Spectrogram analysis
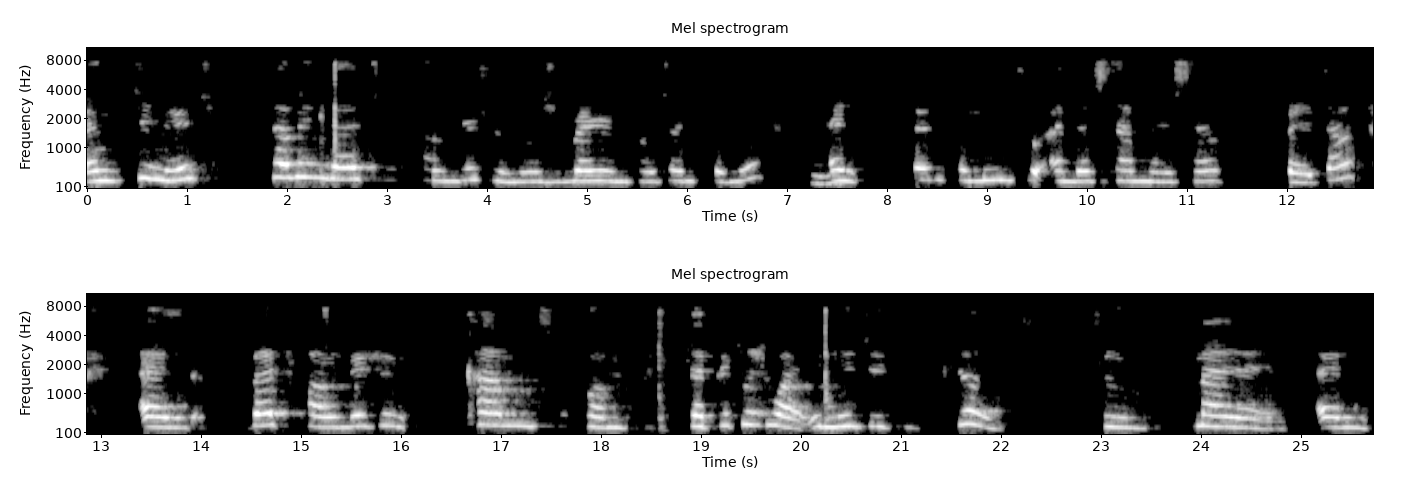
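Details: Adult woman with cerebral palsy present since birth, given extra time in an interview so she can be heard clearly; dysarthria associated with cerebral palsy.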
